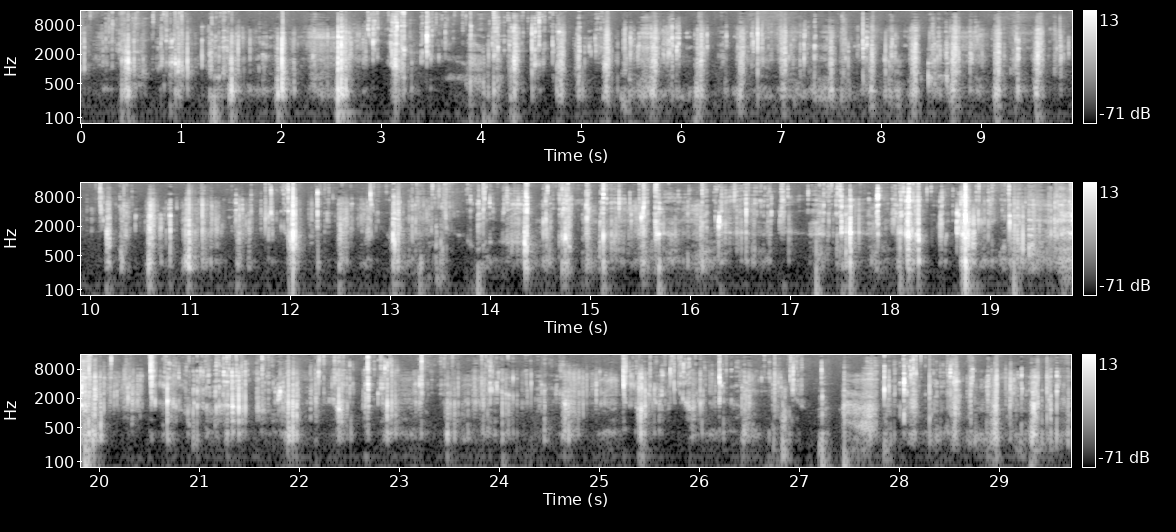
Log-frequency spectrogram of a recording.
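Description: Close-miked chewing of firm raw shellfish sashimi, a long run of crisp crunches and wet mouth sounds.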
